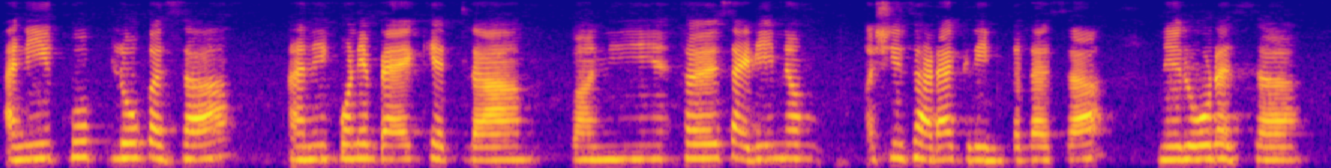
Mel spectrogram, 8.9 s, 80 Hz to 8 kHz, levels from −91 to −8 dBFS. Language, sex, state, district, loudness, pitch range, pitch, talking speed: Konkani, female, Goa, North and South Goa, -16 LUFS, 230-250 Hz, 240 Hz, 130 wpm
